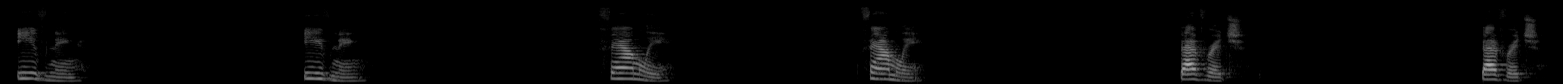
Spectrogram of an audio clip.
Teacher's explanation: each one of these words contains one vowel one syllable which is not pronounced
